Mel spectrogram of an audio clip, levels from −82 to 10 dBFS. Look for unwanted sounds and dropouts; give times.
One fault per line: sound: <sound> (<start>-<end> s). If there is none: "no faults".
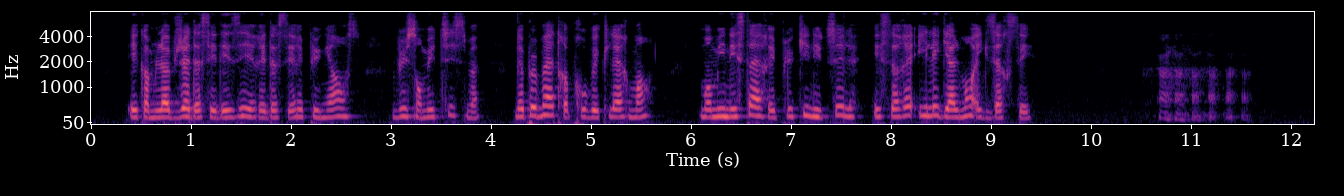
sound: laugh (10.5-11.6 s)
